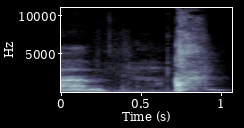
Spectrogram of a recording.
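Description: A single sharp sneeze bursts out after a stretch of talking voice, loud and close, then quiet.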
